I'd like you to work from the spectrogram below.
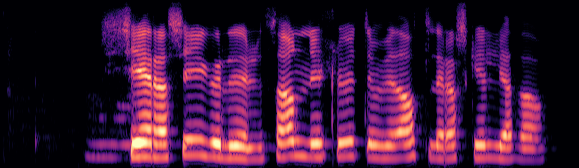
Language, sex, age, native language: Icelandic, male, 12, Icelandic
